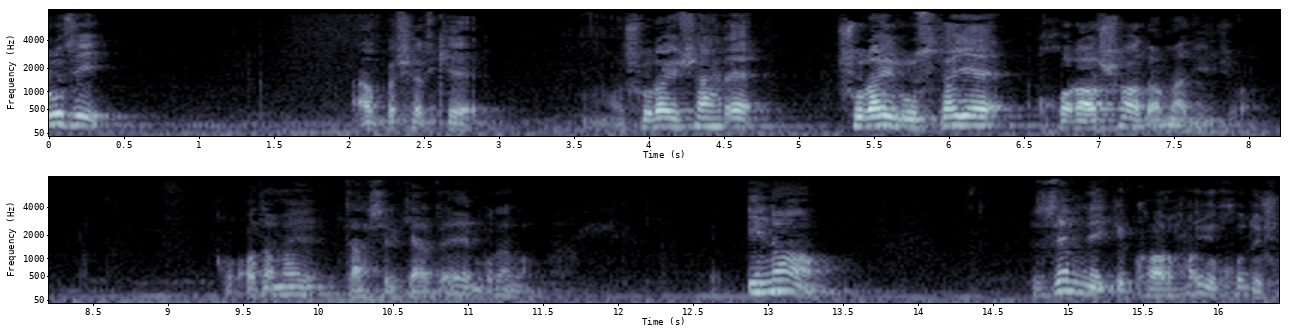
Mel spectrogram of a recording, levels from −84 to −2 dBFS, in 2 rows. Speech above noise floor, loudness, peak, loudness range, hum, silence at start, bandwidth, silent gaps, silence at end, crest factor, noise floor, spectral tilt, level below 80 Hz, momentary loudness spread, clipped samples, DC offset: 24 dB; -29 LUFS; -8 dBFS; 11 LU; none; 0 s; 8 kHz; none; 0 s; 22 dB; -52 dBFS; -6.5 dB/octave; -52 dBFS; 25 LU; under 0.1%; under 0.1%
